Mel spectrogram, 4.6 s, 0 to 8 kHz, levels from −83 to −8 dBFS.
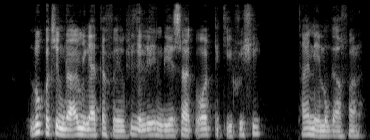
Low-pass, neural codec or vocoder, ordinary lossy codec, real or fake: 7.2 kHz; codec, 24 kHz, 1 kbps, SNAC; none; fake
